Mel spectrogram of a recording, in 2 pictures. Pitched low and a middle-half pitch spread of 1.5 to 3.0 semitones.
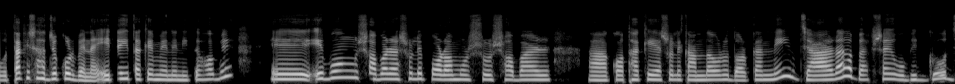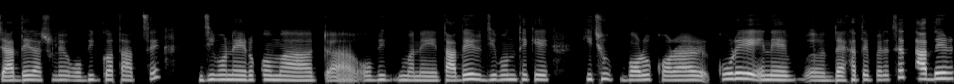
No: high, 220 Hz; narrow, 2.5 semitones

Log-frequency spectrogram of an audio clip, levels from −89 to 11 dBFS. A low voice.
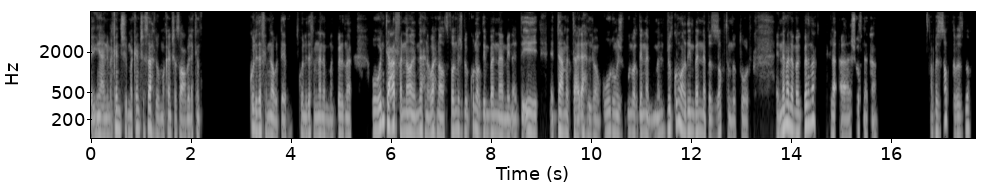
Yes: low, 115 Hz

